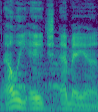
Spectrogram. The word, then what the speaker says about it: Lehman: His high school was Bronx Aerospace, and he is a transfer from Lemon College. And he's anything but a Lemon soccer player. It's Lemon College. Another free kick. Probably pronounced Lehman. It's Lehman. Lehman.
